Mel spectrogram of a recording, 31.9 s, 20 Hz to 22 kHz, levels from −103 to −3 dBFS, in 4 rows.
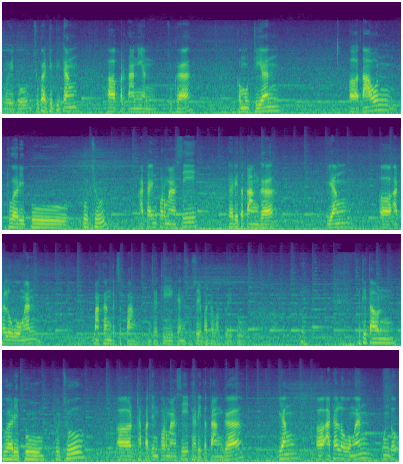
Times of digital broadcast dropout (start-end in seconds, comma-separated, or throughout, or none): none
